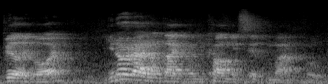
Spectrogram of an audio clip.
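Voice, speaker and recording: A man's voice: medium pitch, sing-song, fast, a bit bright. A young man playing a simple, chatty country neighbour in an amateur stage play, with a naive, inquisitive, folksy manner. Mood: earnest. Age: young adult. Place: classroom-like room, indoors. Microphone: far camera. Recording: echoey room, distant camera mic, faint noise.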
